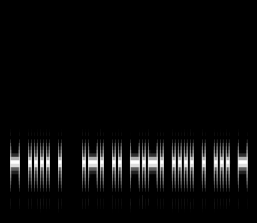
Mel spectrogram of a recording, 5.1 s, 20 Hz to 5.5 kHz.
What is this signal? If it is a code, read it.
Morse code, heard as a keyed tone, about 20 wpm, 600 Hz. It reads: THE RICHEST
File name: CW / Practice / EnglishQuotations0320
